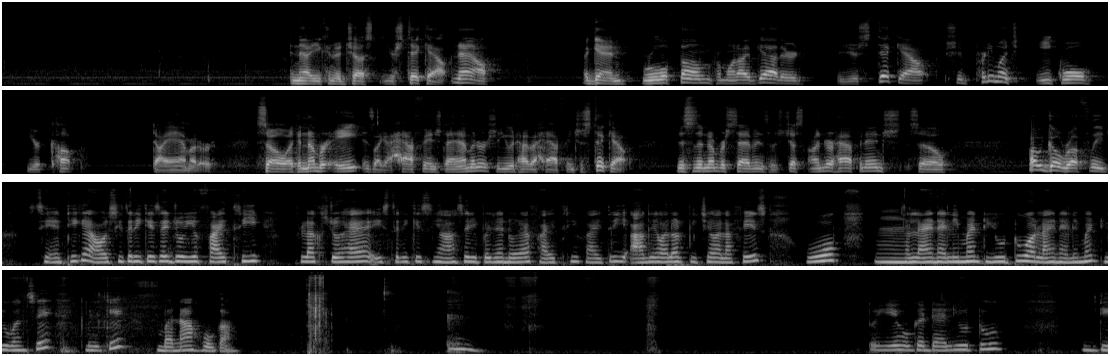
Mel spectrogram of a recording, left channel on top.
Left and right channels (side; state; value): both; different; correlation -0.01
